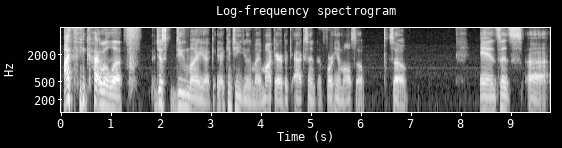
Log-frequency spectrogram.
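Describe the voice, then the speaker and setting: A man's voice: on the low side, a bit bright, no echo. A man hosting a video, reading a comment aloud and answering it with many hesitant fillers. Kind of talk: casual commentary.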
